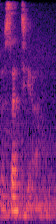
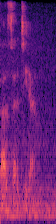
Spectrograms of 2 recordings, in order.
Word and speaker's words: Ossetia: I have heard it both Ossetia and Ossetia. In Cyrillic, it's written with a T, so I'm going to go with Ossetia.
